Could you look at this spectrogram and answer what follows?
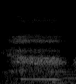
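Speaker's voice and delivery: short, soft acted gasp; frightened gasp. A narrator's reading. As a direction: gasp as if frozen with fear. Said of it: "She froze".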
